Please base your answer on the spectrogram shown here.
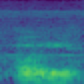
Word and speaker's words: Báwo ni: Bawoni, yes.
